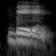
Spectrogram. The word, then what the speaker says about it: Beeren: Wound ইউলিয়া ইয়োহানিস বেরেন। Beren. ব্যাপারটা বেরেন হবে তো? না বিরেন হবে? না, বেরেন বেরেন। ই না তো, এটা এ না আপু? এ, হ্যাঁ হ্যাঁ, হ্যাঁ, সবসময় বেরেন। এ উচ্চারণ হবে।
